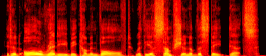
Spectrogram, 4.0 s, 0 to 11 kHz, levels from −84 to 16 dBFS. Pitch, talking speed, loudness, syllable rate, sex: 150 Hz, 180 wpm, -17 LUFS, 5.7 syllables/s, male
